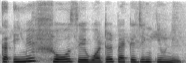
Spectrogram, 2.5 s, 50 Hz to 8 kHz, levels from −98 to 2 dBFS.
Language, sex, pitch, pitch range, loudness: English, female, 270 Hz, 250-285 Hz, -14 LUFS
